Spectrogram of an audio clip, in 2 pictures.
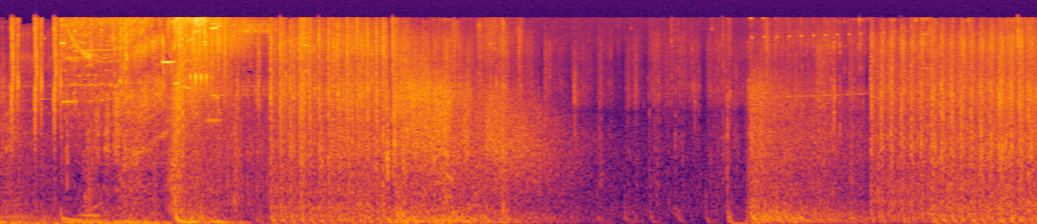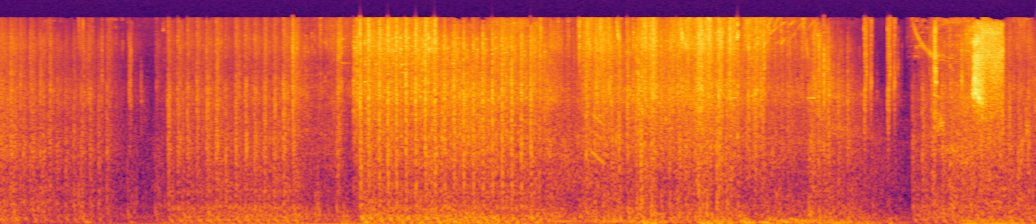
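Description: Gunfire in a gunfight in the video game XDefiant: rapid bursts of automatic fire and single shots, loud and close, with a brief lull before the shooting resumes heavily.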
